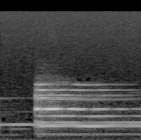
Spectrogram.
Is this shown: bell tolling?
yes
